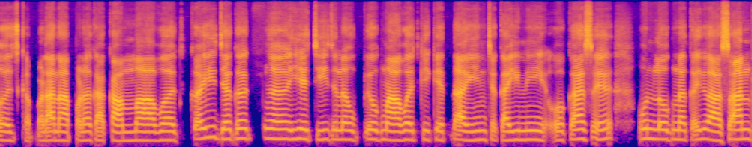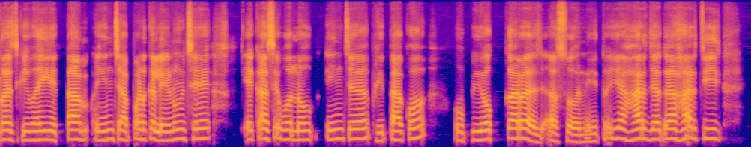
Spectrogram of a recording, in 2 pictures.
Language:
Nimadi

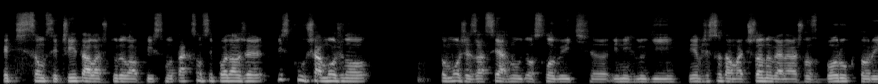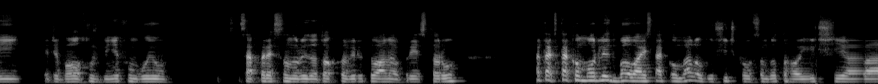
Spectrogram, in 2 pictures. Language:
Slovak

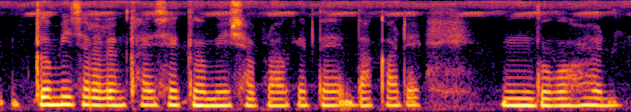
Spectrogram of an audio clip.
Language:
Santali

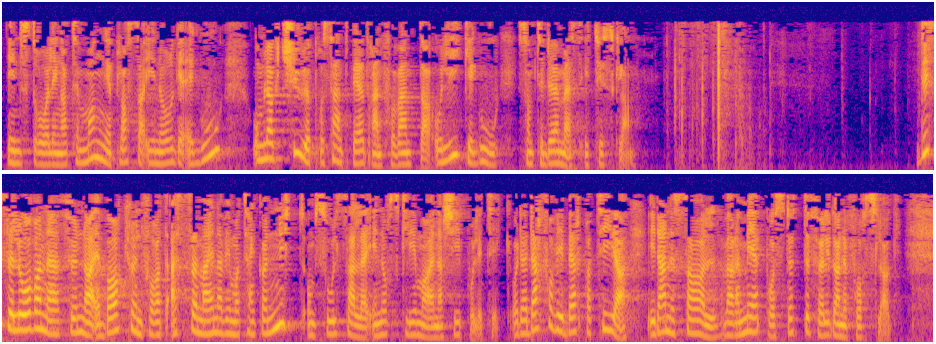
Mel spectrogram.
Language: Norwegian Nynorsk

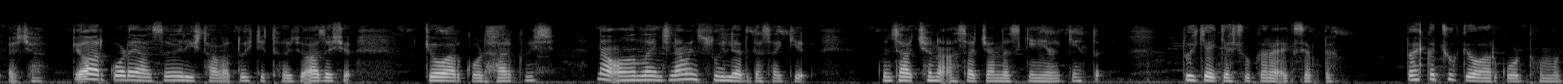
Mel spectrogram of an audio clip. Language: Kashmiri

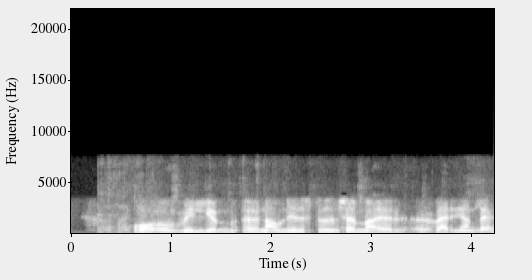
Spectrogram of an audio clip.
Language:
Icelandic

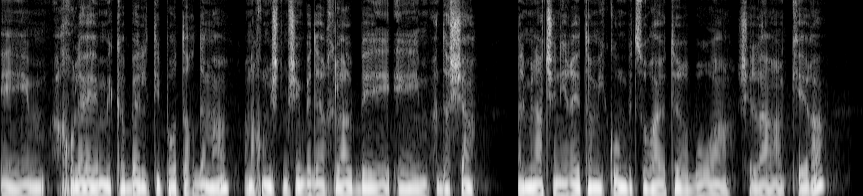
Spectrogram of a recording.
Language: Hebrew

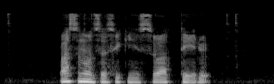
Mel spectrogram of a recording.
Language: Japanese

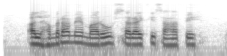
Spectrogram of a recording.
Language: Urdu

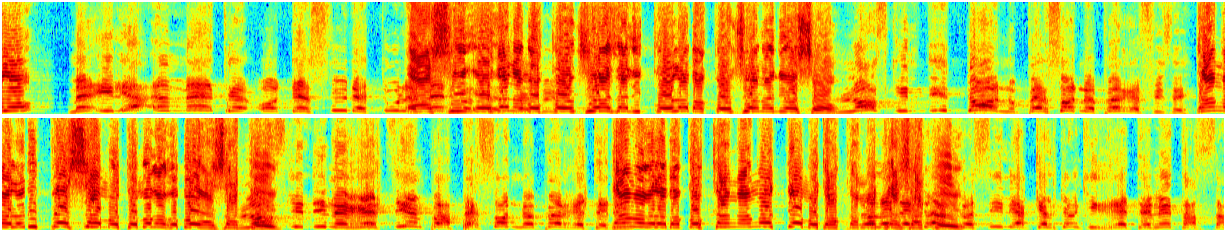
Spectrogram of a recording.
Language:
French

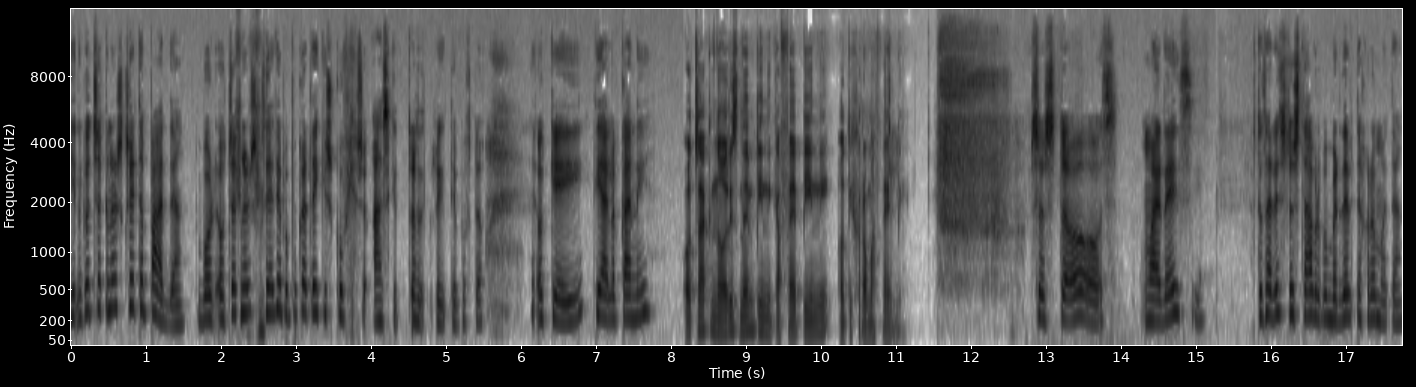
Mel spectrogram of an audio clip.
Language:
Greek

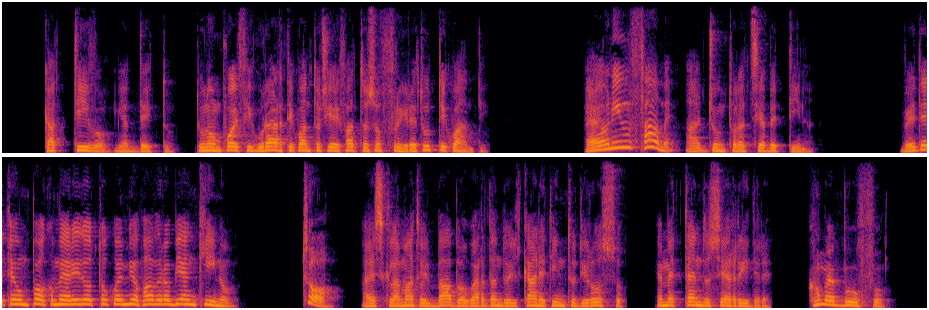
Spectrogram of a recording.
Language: Italian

